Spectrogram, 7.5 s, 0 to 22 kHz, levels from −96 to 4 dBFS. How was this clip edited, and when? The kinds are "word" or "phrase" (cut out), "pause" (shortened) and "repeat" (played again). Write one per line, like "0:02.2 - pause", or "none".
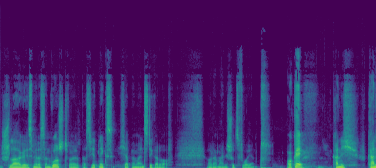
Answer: none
